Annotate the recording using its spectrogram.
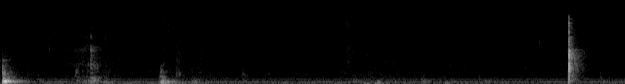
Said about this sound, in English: You can't clap for your own idea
